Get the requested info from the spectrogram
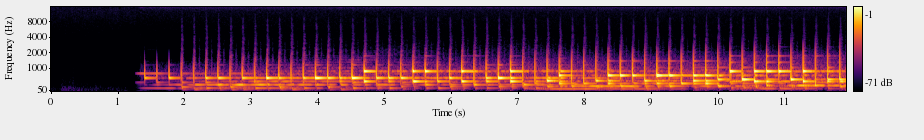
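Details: Bright synthesized keyboard music with a steady pulsing rhythm and stacked tones; no animal voice is heard.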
